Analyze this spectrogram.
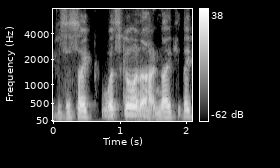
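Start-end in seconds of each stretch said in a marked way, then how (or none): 0.7-1.6 higher-pitched attempt at a French accent; bad French accent. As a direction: imitate the coach's French accent, badly. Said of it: "that was the worst French accent ever".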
